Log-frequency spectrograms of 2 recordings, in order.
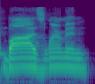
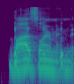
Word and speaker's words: Baz Luhrmann: And and it is Bos Lurman because I wanted to be sure I pronounced that right. I I didn't want to say Baz and if it's not come at me, bro.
